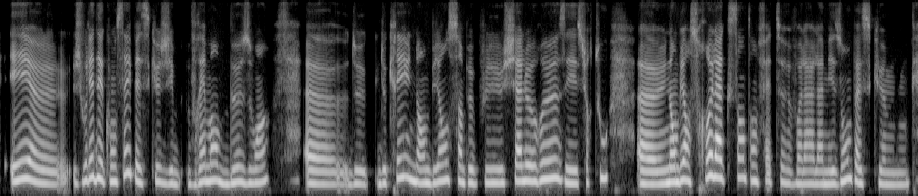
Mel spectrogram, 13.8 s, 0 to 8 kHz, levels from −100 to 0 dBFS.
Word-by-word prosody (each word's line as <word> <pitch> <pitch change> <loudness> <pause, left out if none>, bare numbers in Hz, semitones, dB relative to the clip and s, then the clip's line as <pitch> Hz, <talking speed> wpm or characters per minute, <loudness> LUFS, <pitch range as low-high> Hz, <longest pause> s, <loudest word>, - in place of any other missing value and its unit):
Et 270 +4 +4
heu, 200 -5 -1
je 200 -2 -7
voulais 250 +6 +1
des 275 -1 +3
conseils 230 - -1
parce 225 - -3
que 230 - -4
j'ai 200 -2 -2
b 185 - -4
vraiment 230 +7 0
besoin, 210 +2 0 0.6
heu, 190 -2 0
de 190 0 -4
de 195 +2 -1
créer 280 +9 -2
une 250 -5 +3
ambiance 215 +5 0
un 225 -2 +1
peu 210 -1 -1
plus 210 +1 -2
chaleureuse 240 +4 +2
et 200 -1 +2
surtout, 245 +8 -4 0.5
heu, 195 -1 +4
une 205 +2 +5
ambiance 225 +1 +3
relaxante, 290 -2 +3
en 240 -1 +1
fait, 210 +1 -8
heu, 210 -2 -3
voilà, 195 0 -2
à - - -3
la 195 0 -1
maison. 195 +8 0
Parce 205 -5 -2
que, - - -9
hem, 185 0 -5
210 Hz, 165 wpm, -25 LUFS, 195-245 Hz, 0.6 s, une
